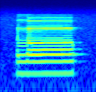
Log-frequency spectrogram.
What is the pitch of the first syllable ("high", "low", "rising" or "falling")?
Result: high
